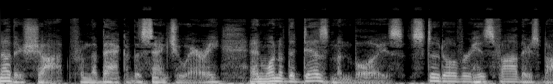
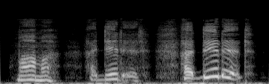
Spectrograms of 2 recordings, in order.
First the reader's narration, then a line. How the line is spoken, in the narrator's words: he cried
